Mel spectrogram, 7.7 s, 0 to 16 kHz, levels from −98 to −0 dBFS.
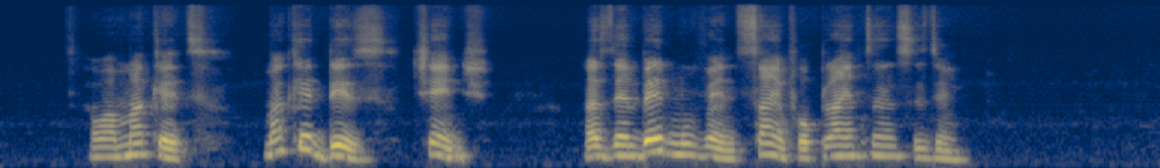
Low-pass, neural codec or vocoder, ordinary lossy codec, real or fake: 14.4 kHz; autoencoder, 48 kHz, 128 numbers a frame, DAC-VAE, trained on Japanese speech; none; fake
